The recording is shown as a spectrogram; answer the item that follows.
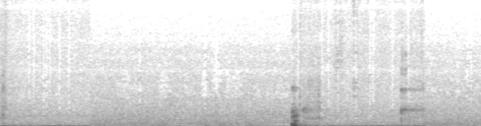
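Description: Near silence: faint room tone, broken about four seconds in by one brief, short pitched sound.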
